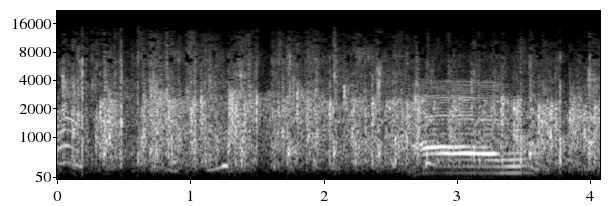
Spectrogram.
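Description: Steady, dense applause from a group, many hands clapping loudly for the whole stretch, with a brief sustained vocal cheer rising over it near the end.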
